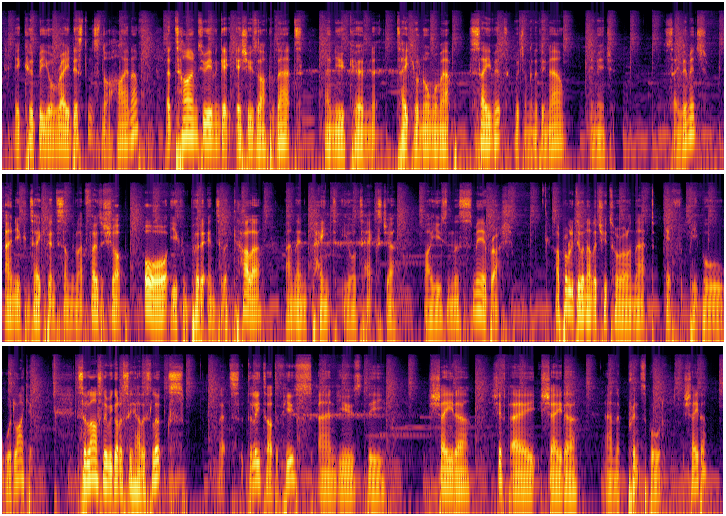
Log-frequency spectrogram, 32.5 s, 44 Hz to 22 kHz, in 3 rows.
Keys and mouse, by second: 0.0 shift+space, 7.5-10.2 drag, 23.8 click, 25.8 Delete, 27.2 shift+a.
